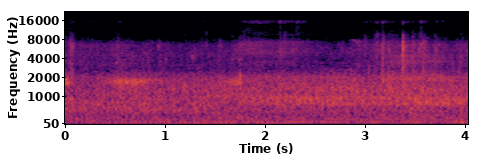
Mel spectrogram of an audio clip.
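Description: Faint steady outdoor background noise with no clear single source, and a couple of faint clicks near the end.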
